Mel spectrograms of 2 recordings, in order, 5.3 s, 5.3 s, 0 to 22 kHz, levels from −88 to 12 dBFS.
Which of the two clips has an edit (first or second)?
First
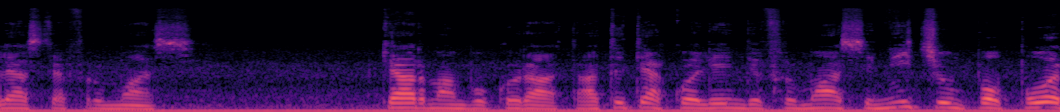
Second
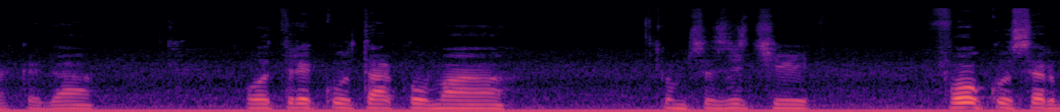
second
